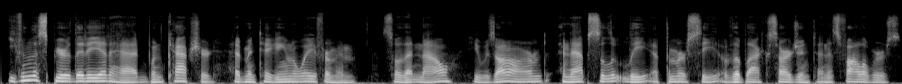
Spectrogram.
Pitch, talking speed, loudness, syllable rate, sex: 120 Hz, 220 wpm, -19 LUFS, 5.7 syllables/s, male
